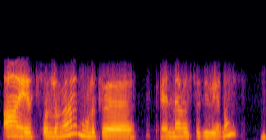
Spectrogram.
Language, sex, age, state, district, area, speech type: Tamil, female, 30-45, Tamil Nadu, Chennai, urban, conversation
